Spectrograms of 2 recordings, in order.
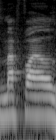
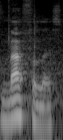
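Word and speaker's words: Mephiles: All these years later and people can't pronounce his name right. Damn, it's Meiles. Me files, bro. What? That's Mephilus, dog.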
